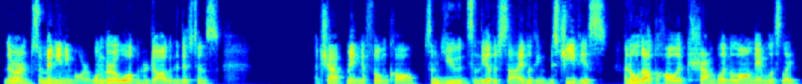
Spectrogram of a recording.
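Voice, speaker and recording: A man giving a theatrical, emphatic dramatic reading of a story, with deliberate pauses. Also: mid-range voice, fairly even intonation, bright, forceful tone. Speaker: host reading his show's story.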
